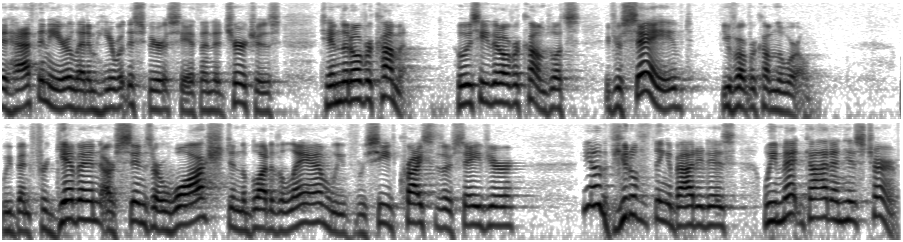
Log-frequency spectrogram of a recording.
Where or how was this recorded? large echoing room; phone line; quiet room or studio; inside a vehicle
large echoing room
